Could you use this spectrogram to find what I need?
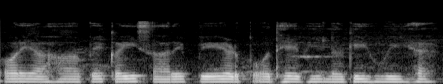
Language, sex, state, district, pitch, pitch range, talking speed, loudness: Hindi, male, Jharkhand, Garhwa, 125 Hz, 125-130 Hz, 150 wpm, -15 LUFS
